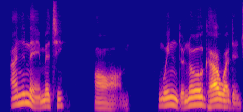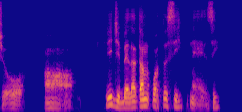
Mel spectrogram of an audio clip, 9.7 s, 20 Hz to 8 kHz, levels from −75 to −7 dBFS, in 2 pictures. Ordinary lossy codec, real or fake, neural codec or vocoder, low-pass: none; fake; codec, 16 kHz, 0.3 kbps, FocalCodec; none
